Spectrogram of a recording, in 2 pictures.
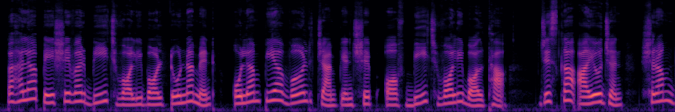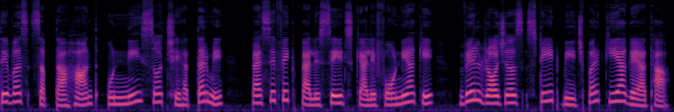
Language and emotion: Hindi, neutral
